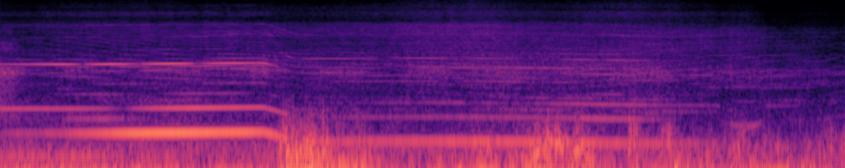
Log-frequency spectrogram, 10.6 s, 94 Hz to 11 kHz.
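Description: Electric motor and propeller of a radio-controlled E-Flite Carbon Z Cessna 150T whining steadily on a low, slow pass. About three and a half seconds in the pitch drops sharply, and a lower, fainter tone carries on over a low rumble.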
